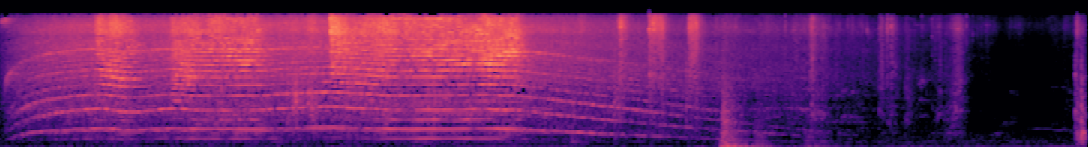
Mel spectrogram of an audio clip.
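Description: A small motor whines up to a steady high pitch within about a second, runs for about seven seconds, then winds down, falling in pitch over the next three seconds. A dull thump comes near the end of the wind-down, followed by a few faint clicks.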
